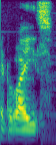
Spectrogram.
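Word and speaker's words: advice: Pronunciation पे आप ध्यान दीजिएगा, ये जो CE है ना, इसको पढ़ते हैं एडवाइस, स का साउंड है इसमें, और ये नाउन है, इसका मतलब है सलाह।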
